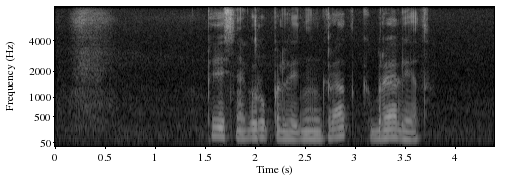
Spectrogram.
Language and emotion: Russian, neutral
